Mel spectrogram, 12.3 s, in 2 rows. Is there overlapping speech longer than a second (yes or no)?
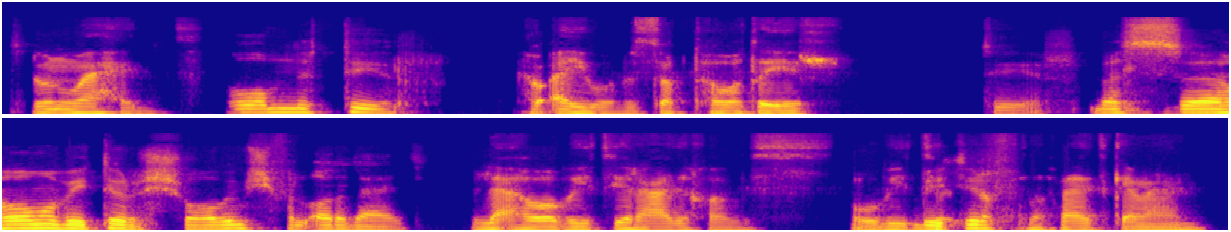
no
